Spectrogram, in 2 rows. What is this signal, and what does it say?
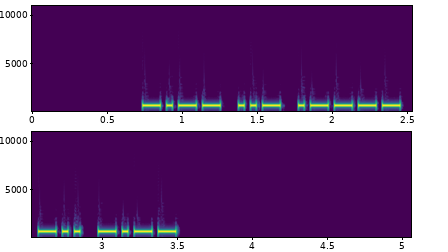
Morse code, heard as a keyed tone, about 30 wpm, 700 Hz. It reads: YU1DY
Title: DXCC-100 Call Signs - 5 Characters - Repeated 3x - 30wpm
